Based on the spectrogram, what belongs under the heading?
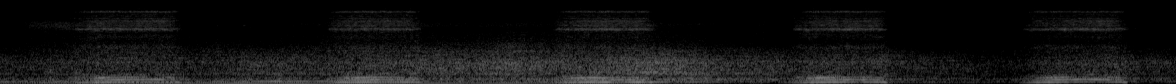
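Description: Five regular rumbling snores about every two and a half seconds, roughly 25 breaths a minute, over steady background hum; snoring.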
